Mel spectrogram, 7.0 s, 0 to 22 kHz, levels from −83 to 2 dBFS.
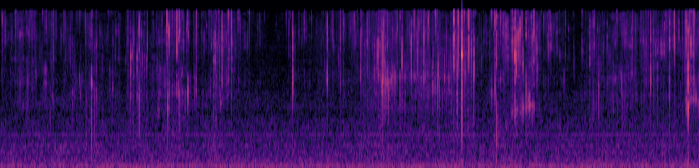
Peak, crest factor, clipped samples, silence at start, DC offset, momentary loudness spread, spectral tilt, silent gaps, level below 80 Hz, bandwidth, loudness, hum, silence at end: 0 dBFS; 38 dB; under 0.1%; 0 s; under 0.1%; 17 LU; 0 dB/octave; none; -56 dBFS; 17 kHz; -34 LUFS; none; 0 s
